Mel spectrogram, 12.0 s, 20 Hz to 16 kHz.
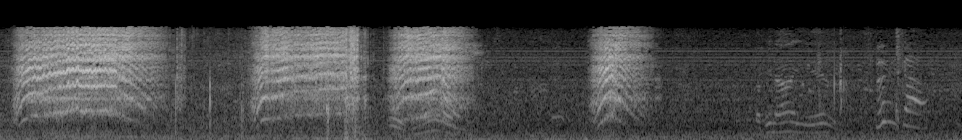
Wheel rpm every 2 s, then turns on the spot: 100, 50, 120, 20, 10, 0.
none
